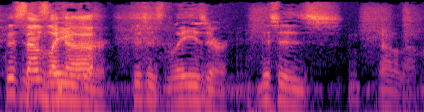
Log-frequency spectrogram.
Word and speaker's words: Lazor: Moving over to the Miami Dolphins, they have a new offensive coordinator, Bill Lazor, or Lazar. You probably know how to say it better than I do. – I believe it's Lazor.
